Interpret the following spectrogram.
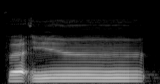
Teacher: اخفا کرتے ہیں، یعنی آواز کو تھوڑی سی ناک کی طرف کے لے کے جاتے ہیں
